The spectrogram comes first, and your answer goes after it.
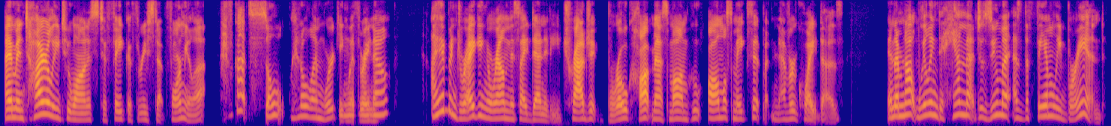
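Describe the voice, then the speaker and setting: A woman's voice: mid-range voice, lively intonation, brisk, a bit bright, no room sound, clean studio sound. A woman in her thirties hosting a podcast, telling a candid personal story in a raw, self-deprecating, confessional way. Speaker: podcast host.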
